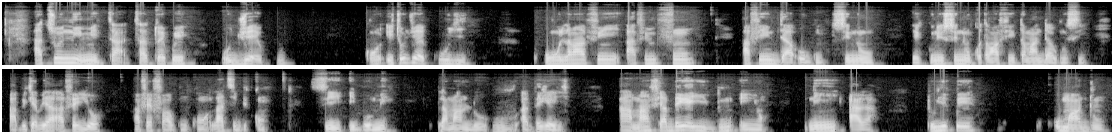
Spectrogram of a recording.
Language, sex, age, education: Yoruba, male, 15-29, tertiary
